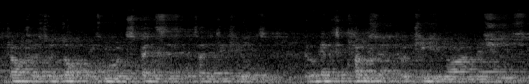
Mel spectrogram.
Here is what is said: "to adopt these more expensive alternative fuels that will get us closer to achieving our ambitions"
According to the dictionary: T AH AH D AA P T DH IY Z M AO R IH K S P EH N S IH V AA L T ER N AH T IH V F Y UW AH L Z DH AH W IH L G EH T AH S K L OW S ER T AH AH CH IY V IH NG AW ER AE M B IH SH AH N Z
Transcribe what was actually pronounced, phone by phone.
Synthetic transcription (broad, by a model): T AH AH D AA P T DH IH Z M AO R IH K S P EH N S IH V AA T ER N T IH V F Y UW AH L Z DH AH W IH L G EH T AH K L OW S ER T AH AH CH IY V IH NG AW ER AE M B IH SH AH N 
